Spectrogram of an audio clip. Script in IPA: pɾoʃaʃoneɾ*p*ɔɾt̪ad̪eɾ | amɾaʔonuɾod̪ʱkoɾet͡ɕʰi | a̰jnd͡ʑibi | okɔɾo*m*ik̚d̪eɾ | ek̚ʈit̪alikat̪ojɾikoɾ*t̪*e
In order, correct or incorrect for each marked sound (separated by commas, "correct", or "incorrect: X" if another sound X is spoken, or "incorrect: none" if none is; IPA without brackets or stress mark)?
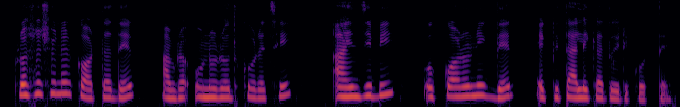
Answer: incorrect: k, incorrect: n, correct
